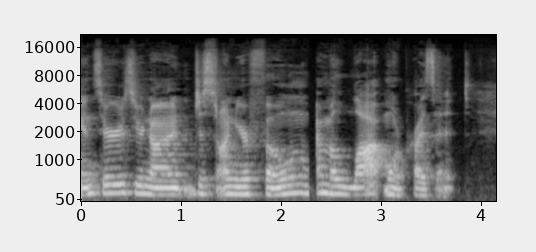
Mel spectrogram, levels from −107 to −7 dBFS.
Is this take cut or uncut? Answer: cut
